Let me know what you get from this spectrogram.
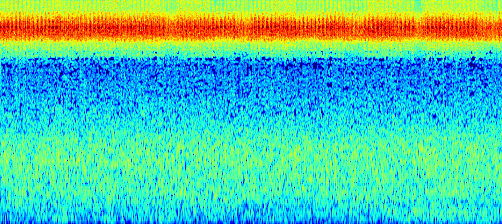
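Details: Crickets, mostly males, stridulating with serrated wing veins; an unbroken, shrill, high-pitched pulsing drone with slight swells in volume, no other animals or background sounds.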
